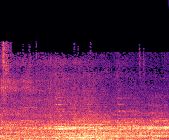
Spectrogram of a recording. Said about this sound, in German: Die Straßenbahnen fahren im Minutentakt an ihm vorbei.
